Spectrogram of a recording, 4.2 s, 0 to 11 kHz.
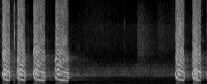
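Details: A wild turkey gobbler on March 25 in a Mississippi national forest gobbles in two bursts of loud, rapid, throaty falling notes, with a quiet pause and faint hum between, while a calling hen draws him during a spring hunt.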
